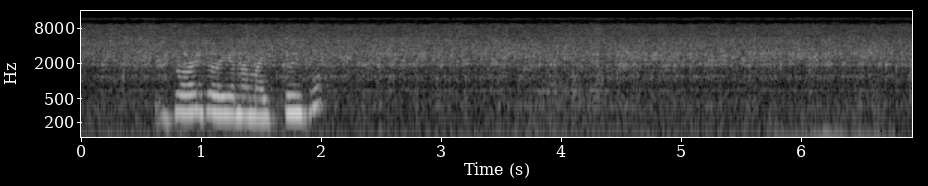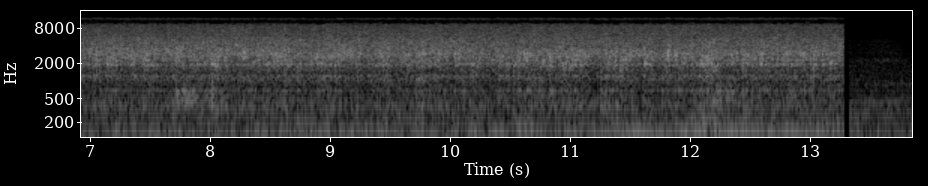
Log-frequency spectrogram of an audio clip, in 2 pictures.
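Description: Onions frying in hot oil in a wok for beresta, a dense steady sizzle that fills the scene throughout, with a brief voice speaking near the start.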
